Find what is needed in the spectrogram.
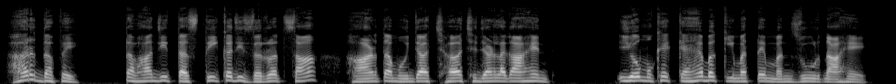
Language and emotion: Sindhi, angry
